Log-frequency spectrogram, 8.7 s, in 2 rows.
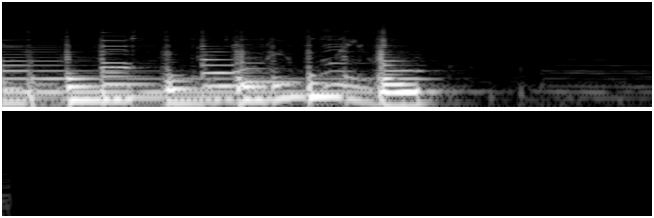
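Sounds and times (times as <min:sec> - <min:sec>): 
guitar playing: 0:00.0 - 0:03.0.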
